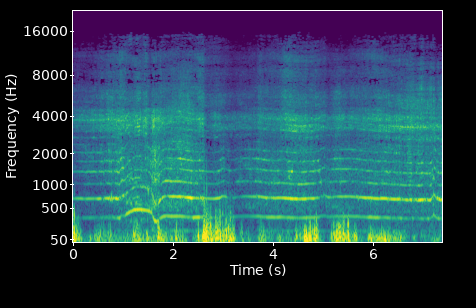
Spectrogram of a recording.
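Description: Radio-controlled speedboat's motor running at a steady high pitch as the boat circles on the water. About a second in the pitch briefly rises, then falls back. Wind buffets the microphone in gusts.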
